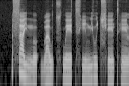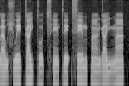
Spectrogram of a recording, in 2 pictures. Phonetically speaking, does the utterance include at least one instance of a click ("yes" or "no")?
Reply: no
